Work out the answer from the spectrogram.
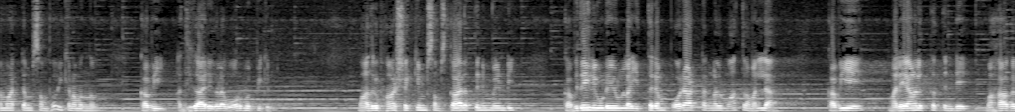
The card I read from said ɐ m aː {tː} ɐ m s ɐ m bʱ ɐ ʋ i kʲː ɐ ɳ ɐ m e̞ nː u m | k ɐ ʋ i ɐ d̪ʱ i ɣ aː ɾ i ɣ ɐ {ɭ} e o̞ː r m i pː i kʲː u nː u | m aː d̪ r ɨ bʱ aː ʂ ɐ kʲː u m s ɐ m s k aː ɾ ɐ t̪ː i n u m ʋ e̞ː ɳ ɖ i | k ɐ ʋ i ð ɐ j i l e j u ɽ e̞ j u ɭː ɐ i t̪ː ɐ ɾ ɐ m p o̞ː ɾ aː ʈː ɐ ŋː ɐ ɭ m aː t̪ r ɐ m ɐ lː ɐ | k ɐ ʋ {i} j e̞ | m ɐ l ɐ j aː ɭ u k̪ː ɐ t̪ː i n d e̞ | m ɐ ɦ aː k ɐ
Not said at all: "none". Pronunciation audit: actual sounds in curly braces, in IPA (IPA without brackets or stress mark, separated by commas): tː, ɭ, i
